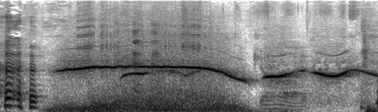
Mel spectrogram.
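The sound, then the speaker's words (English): A person whistles two notes at once in a loud double whistle: a long held tone that slides downward, then a shorter wavering phrase, over a low rumbling background. “The double whistle.”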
